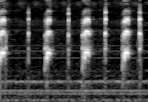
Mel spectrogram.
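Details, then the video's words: Blacksmith lapwing, in Africa, giving its typical call: sharp, metallic 'tink' notes, about five per second, like a hammer striking an anvil, over a faint steady hum. "the sound that you're hearing is the typical blacksmith lapwing call."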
